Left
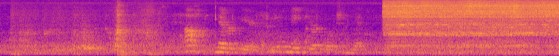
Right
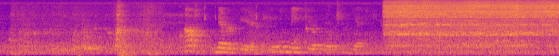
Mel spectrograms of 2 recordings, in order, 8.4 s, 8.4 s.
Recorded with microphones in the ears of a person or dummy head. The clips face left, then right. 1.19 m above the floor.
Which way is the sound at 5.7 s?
30° left (ahead or behind).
